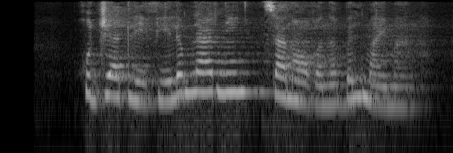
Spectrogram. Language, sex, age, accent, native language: Uzbek, female, 25-34, Toshkent shahri, Uzbek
